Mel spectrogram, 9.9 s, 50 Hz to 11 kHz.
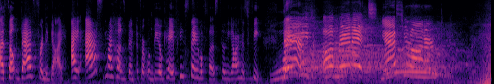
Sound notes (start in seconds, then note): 5.6 audience exclaim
